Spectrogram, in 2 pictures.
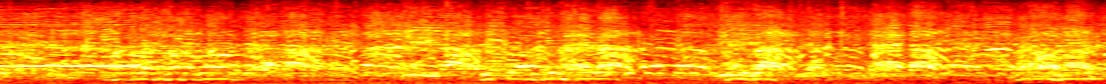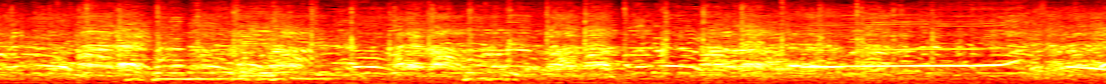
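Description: An elderly man speaks forcefully into a microphone outdoors.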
